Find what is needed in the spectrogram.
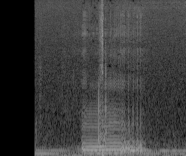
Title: The cat that snores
